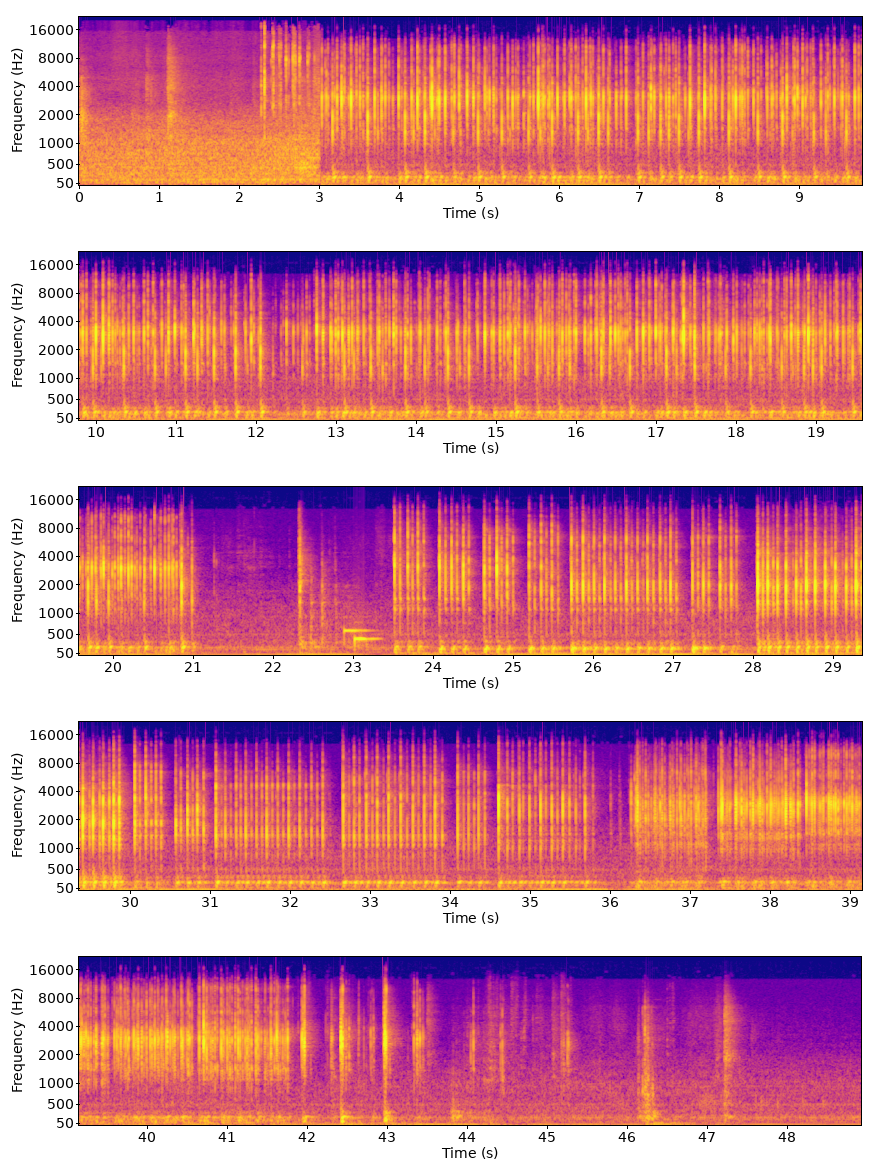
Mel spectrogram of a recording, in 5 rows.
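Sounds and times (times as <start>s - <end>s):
typing on mechanical keyboard: 2.3s - 21.1s, 22.3s - 44.5s
short low tones: 22.9s - 23.4s.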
